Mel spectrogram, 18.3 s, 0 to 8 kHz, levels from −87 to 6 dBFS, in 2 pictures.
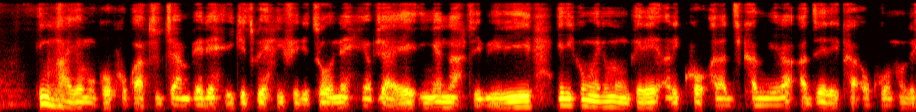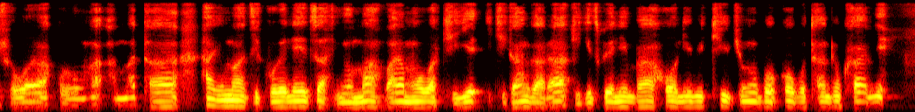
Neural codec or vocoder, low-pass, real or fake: autoencoder, 48 kHz, 32 numbers a frame, DAC-VAE, trained on Japanese speech; 7.2 kHz; fake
